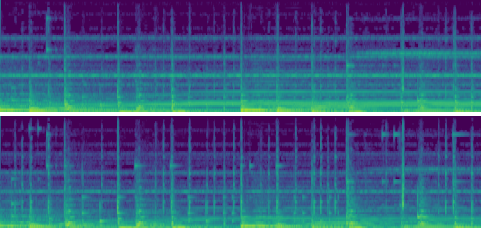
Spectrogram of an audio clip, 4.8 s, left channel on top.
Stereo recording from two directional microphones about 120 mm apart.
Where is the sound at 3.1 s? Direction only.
Centre (ahead or behind).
